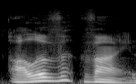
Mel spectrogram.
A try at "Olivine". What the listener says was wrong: No, there's no E. It is olive, but it's more like O-L-I than vine. Olivine.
